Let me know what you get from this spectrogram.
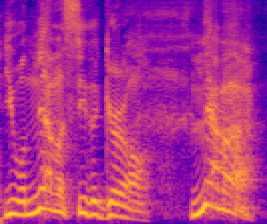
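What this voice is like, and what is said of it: Imitates another person's voice. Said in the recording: “my Arnold impression”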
